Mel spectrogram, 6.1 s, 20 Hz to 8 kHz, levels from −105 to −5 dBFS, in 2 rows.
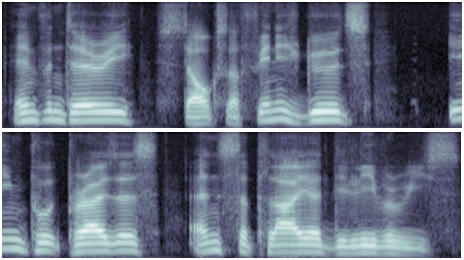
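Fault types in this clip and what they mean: Nothing here counts as a fault: the speech comes through G.722 wideband telephone coding at 64 kbit/s, which keeps it clear up to about 7 kHz, and whatever trace that coding leaves is faint at most.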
